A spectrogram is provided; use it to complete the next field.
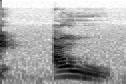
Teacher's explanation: ఆ, ఉ అనే రెండు స్వరాల అవ్యవధానంగా పలకటం వల్ల ఏర్పడే కంఠ్యోశ్చం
